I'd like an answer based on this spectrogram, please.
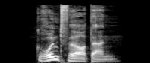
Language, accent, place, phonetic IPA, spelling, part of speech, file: German, Germany, Berlin, [ˈɡʁʊntˌvœʁtɐn], Grundwörtern, noun, De-Grundwörtern.ogg
- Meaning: dative plural of Grundwort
